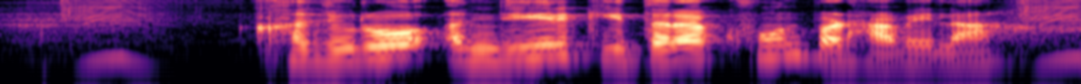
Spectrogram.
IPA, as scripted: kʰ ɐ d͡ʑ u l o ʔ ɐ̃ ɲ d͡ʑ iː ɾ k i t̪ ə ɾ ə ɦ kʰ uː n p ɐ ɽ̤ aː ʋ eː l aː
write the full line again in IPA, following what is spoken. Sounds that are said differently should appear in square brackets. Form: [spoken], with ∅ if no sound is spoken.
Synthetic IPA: kʰ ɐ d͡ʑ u [ɾ] o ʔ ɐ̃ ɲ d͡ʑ iː ɾ k i t̪ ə ɾ ə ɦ kʰ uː n p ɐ ɽ̤ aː ʋ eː l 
